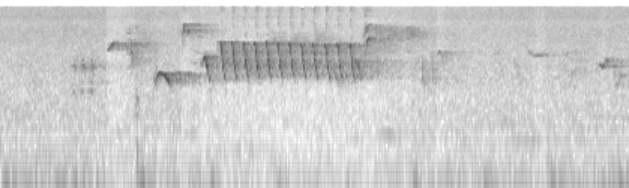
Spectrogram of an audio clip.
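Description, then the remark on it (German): Two nightingales singing, one heard from the left and one from the right, with sharp whistles and chirps followed by a fast, loud trill of about a dozen evenly spaced high notes, then softer scattered calls over a low background murmur. “Also ich glaube, die beiden Nachtigallen sind deutlich wahrzunehmen.”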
